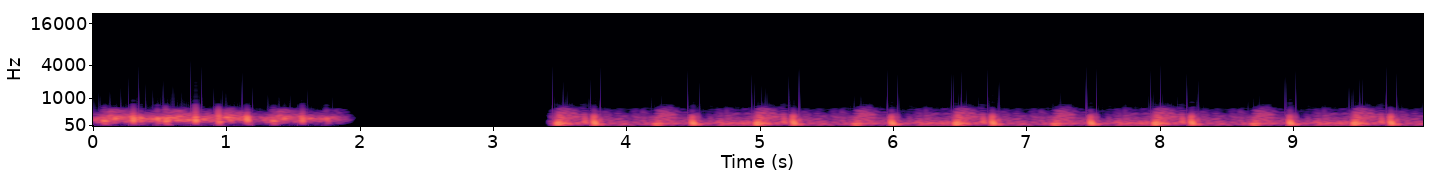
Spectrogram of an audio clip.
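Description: Child's heartbeat with a harsh, rumbling murmur filling the gap between beats, from a small muscular ventricular septal defect.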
